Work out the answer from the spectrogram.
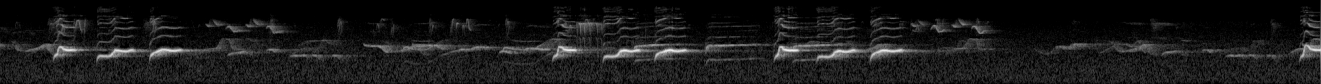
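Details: Sharp whistled calls of a spotted laughingthrush at Eaglenest Wildlife Sanctuary, rising slurred notes delivered in bursts of three to five, separated by quieter twittering and short pauses.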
